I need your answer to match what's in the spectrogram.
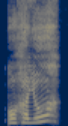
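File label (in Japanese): "おはよ", Japanese; 目覚ましボイス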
